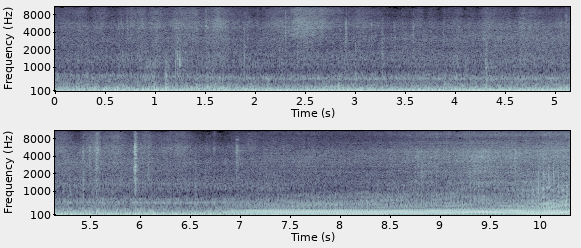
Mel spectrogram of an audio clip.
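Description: Four-wheel-drive vehicle engine with a steady low rumble. From about seven seconds in, its revs rise and fall unevenly.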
